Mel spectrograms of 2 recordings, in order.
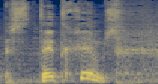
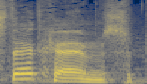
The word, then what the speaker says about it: Stedhems: Tagad pareizi uzvārdu izrunāt Stedhems. Džesons Stedhems.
